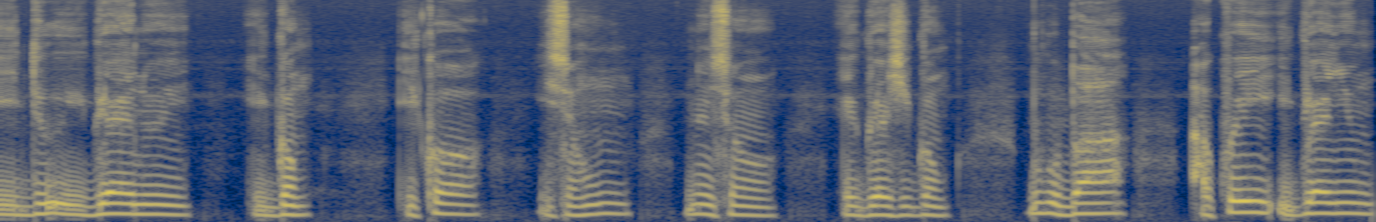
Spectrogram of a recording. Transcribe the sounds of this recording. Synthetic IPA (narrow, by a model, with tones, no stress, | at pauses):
i˨du˦i˨ɡʲʷɛ˦nũ˧ | ḭ˨ɡõ˧n | ḭ˨kʰɔ˦ | ḭ˨sõ˨hu˦m | nũ˧˨sõ˧ | i˨ɡʲʷe˧˨ʃ̬i˧ɡõ˧n | bu˦ku˨ba˦ | a̰˨kʷe˦i˦ḭ˨ɡʲʷe˦ɲi˦m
